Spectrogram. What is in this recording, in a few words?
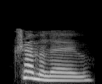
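"tremolo", English; {‘tremə,ləʋ}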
